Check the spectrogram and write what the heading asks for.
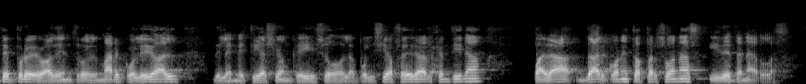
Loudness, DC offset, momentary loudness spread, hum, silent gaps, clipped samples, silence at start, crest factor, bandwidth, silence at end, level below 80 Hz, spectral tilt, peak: -20 LUFS; under 0.1%; 8 LU; none; none; under 0.1%; 0 s; 18 dB; 7.2 kHz; 0.2 s; -52 dBFS; -5 dB/octave; -2 dBFS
